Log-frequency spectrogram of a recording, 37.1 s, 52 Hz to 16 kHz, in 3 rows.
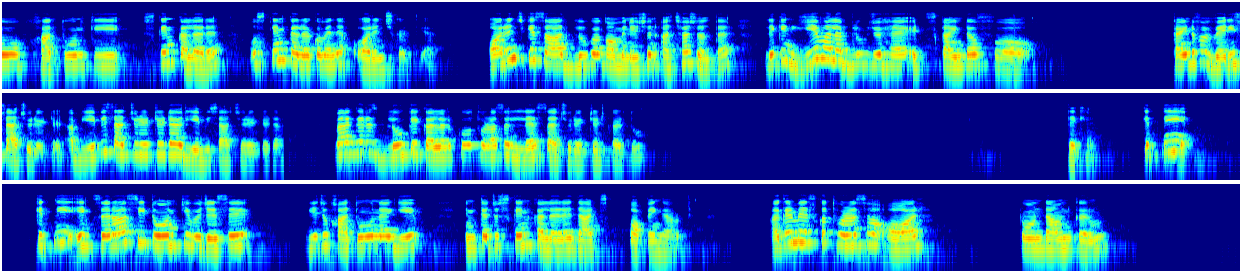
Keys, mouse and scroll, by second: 5.6 click, 7.4-8.5 scroll, 10.0 ctrl+=, 15.3 =, 15.3 click, 23.7 ctrl+-, 25.5 ctrl+=, 29.5 scroll down 1, 29.8 scroll up 1, 30.2 scroll down 1, 31.5 click.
